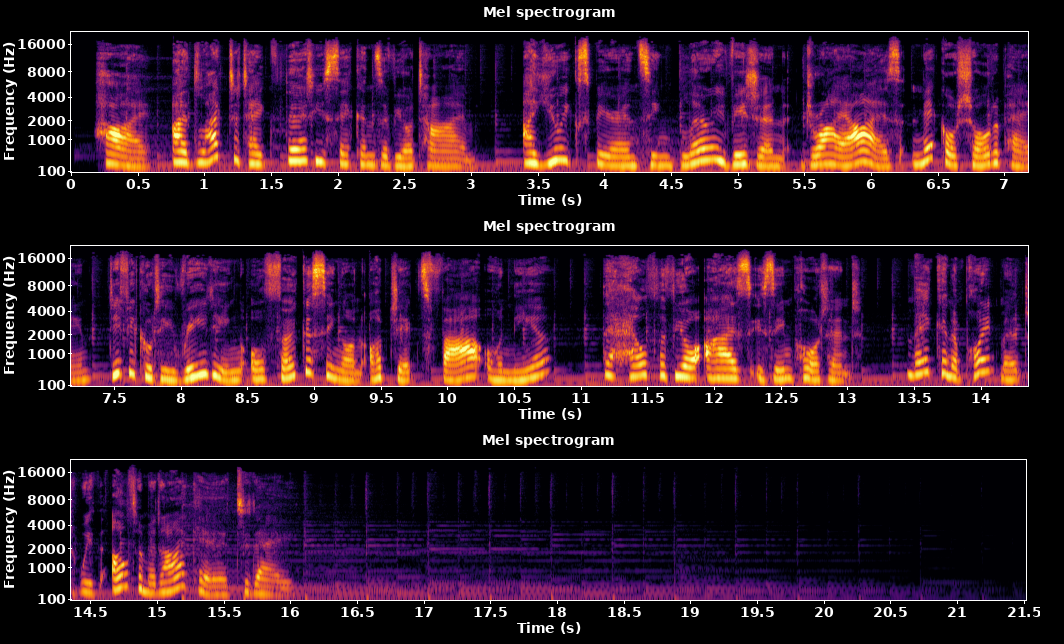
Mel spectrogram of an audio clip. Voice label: 外籍英女, 疗养中心宣传

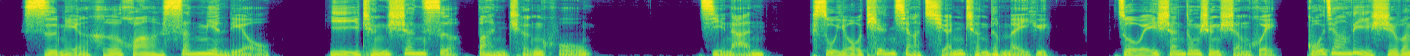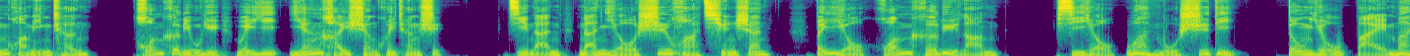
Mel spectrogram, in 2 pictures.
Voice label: 男 城市宣传 年轻大气; 泉城济南

